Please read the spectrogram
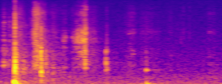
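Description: Papers handled at a desk: a few short, faint rustles and taps, then a soft low thump about one and a half seconds in.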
